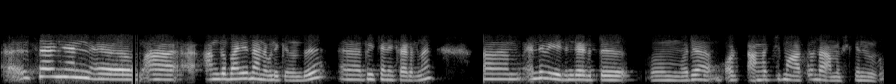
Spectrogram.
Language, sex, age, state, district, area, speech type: Malayalam, female, 45-60, Kerala, Ernakulam, urban, conversation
